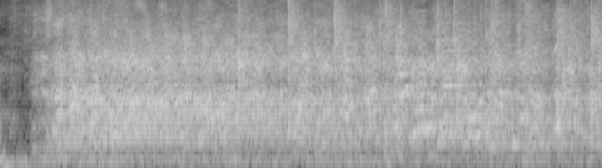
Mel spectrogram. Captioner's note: audience Laughing; audience Clapping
